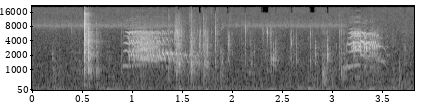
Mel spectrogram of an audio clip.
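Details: Hungry rescue kittens, Lucy among them, on their 25th day in care, wait for their milk to cool. Two hoarse, breathy, high mews sound amid clicks and small knocks in a quiet room.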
